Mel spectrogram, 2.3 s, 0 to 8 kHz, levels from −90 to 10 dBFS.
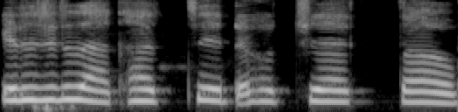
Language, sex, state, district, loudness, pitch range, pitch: Bengali, female, West Bengal, Kolkata, -22 LUFS, 290-325 Hz, 305 Hz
